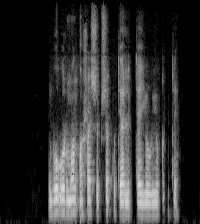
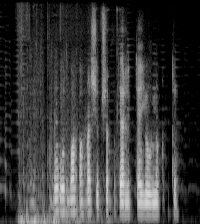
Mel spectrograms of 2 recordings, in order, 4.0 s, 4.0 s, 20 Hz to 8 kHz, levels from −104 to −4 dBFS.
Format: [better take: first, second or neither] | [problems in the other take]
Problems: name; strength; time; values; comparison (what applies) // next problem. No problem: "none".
first | noise reduction (neural mask model DeepFilterNet 3)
